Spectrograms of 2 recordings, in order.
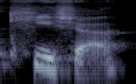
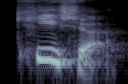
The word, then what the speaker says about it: Keshia: pronunciation of my name my first name is Kesha it's spelled k s i a six letters that's it Kesha I love my name and I'm proud of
